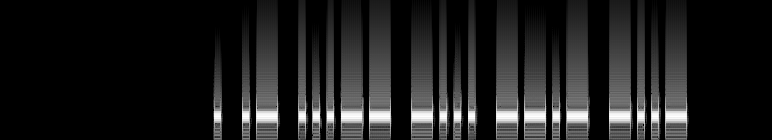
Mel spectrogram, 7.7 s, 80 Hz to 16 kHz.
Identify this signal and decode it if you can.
Morse code, heard as a keyed tone, about 17 wpm, 700 Hz. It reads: EA3BQX
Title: DXCC-100 Call Signs - 6 Characters - 17wpm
